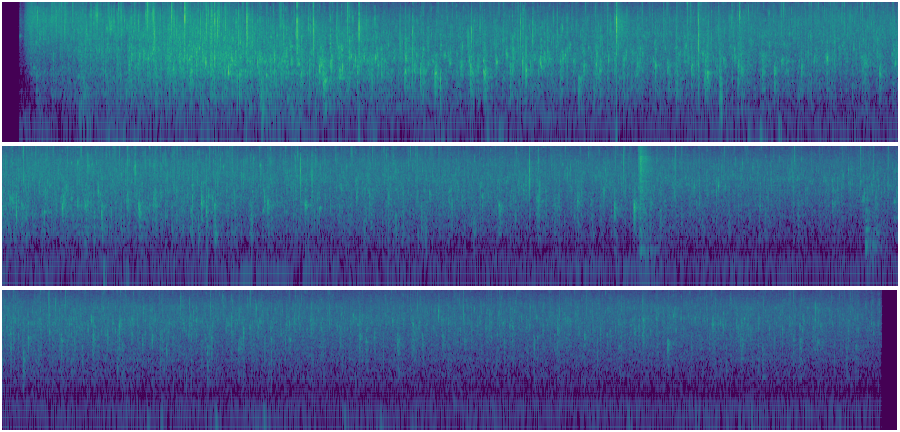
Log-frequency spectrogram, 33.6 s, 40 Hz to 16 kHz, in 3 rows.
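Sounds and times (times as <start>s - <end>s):
grease sizzling: 0.2s - 33.4s
French fries dropped into hot grease: 0.3s - 11.3s, 18.8s - 19.8s.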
